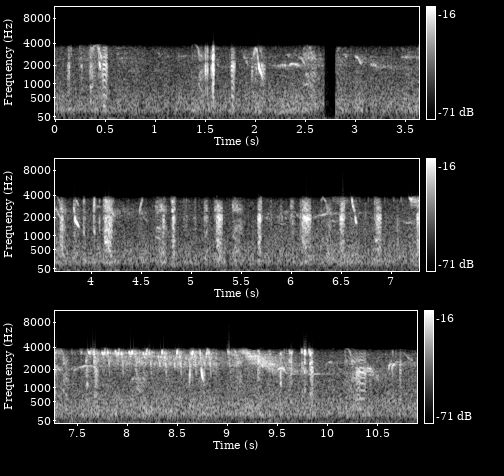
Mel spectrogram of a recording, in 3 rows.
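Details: Black stork chicks being fed at their Estonian nest on 20 May 2012 give continuous excited chirping and ticking, with sharp clicks throughout and a rising, more sustained squealing chatter near the end.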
